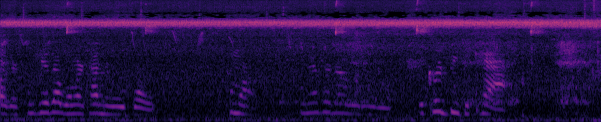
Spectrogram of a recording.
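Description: Insects buzzing in one steady, unbroken high-pitched drone, with faint low voices underneath.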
